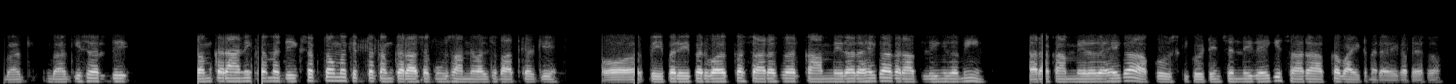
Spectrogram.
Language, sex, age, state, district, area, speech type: Hindi, male, 18-30, Madhya Pradesh, Jabalpur, urban, conversation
